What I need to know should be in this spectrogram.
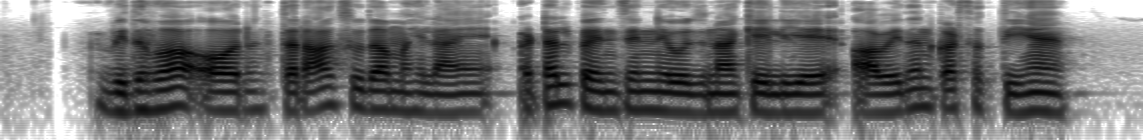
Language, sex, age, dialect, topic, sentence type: Hindi, male, 18-24, Garhwali, banking, statement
